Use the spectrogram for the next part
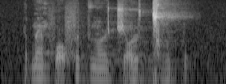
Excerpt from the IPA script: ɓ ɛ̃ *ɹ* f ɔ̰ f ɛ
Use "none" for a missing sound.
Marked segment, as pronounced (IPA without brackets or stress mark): none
